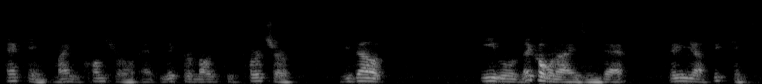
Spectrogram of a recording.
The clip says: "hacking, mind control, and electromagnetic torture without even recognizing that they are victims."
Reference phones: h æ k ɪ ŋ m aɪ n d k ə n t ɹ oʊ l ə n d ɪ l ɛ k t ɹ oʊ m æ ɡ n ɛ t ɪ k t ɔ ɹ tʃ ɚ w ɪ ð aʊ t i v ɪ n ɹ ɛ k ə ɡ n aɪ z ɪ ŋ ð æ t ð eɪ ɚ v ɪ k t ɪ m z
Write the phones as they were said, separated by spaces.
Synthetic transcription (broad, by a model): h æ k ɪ ŋ m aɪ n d k ə n t ɹ oʊ l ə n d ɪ l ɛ k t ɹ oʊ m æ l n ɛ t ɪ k t ɔ ɹ tʃ ɚ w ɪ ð aʊ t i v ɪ l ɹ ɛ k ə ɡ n aɪ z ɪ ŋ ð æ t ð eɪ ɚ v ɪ k t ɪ m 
